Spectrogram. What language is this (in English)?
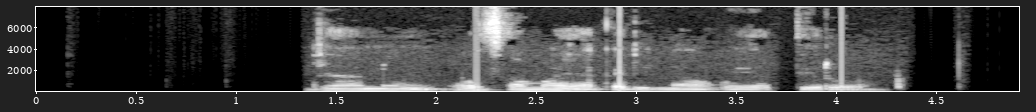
Tswana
